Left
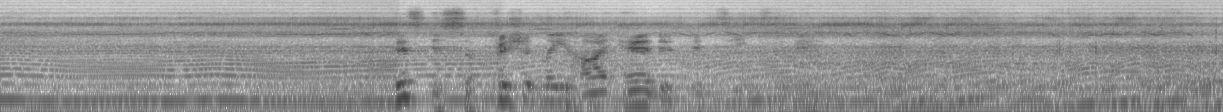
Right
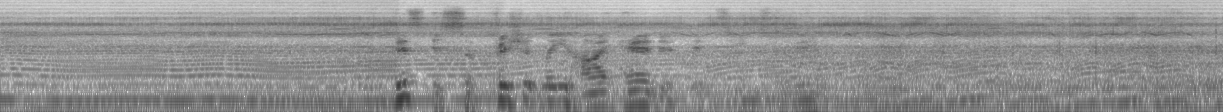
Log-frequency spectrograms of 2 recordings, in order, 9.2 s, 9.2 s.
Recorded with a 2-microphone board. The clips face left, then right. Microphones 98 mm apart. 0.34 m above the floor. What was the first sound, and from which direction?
A man speaking, 5° left (ahead or behind).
